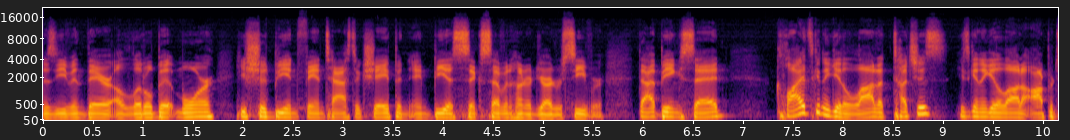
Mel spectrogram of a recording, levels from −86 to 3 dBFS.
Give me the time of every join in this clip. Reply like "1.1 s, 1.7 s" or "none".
none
